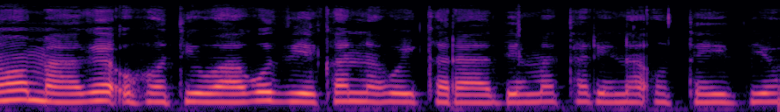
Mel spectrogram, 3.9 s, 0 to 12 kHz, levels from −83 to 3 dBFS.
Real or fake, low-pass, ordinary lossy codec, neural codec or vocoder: fake; 10.8 kHz; AAC, 48 kbps; vocoder, 44.1 kHz, 128 mel bands, Pupu-Vocoder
